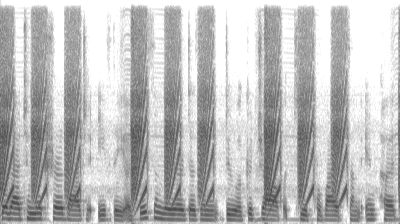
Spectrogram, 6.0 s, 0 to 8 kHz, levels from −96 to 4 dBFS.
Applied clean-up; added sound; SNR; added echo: none; Alarm; -3 dB; none.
